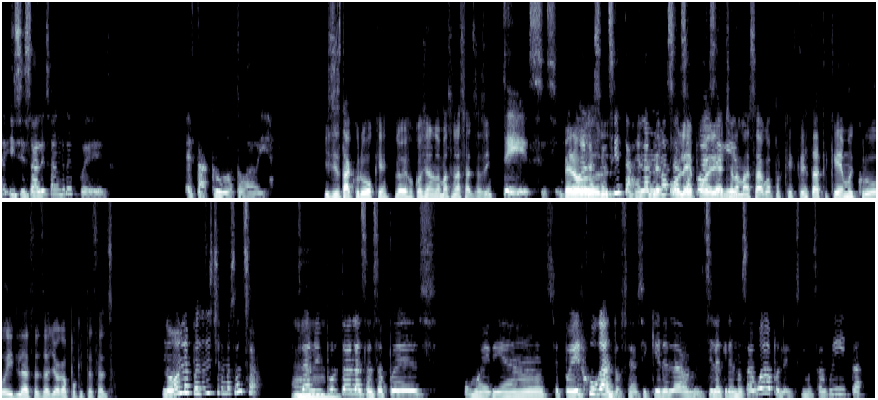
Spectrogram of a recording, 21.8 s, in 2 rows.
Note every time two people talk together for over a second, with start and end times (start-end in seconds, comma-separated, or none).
7.0-9.4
